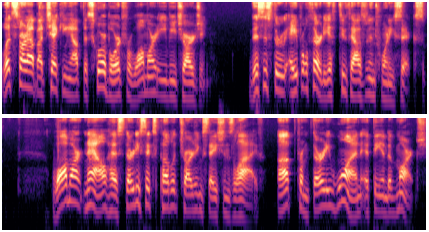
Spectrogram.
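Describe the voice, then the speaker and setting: Recorded very cleanly against a silent background, the dry, close sound has no echo, and a dark, mellow tone carries lively intonation at a moderate pace. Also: man, fairly high pitch for a man. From Arkansas. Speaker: EV charging YouTuber. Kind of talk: scripted narration.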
